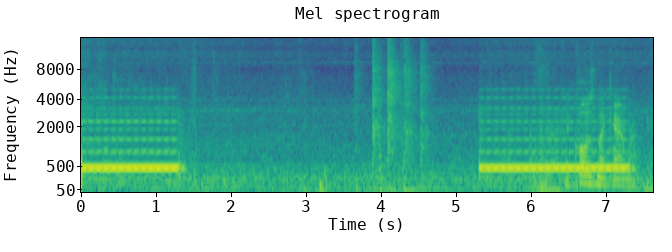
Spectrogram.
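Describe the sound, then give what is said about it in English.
Telephone tones sound as a call is placed: two long, steady electronic tones separated by a quieter gap with brief talk, and the second tone overlaps a voice near its end. “We're doing a phone call.”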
